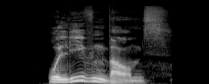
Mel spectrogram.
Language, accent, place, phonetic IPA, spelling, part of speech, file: German, Germany, Berlin, [oˈliːvn̩ˌbaʊ̯ms], Olivenbaums, noun, De-Olivenbaums.ogg
- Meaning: genitive of Olivenbaum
